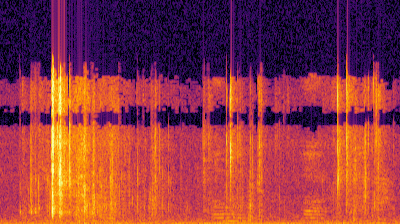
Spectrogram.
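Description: Plastic zip-top bag crinkling as it is handled, with a sharp crackle about half a second in and lighter crackles after.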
